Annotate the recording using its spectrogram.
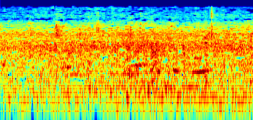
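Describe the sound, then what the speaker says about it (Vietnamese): Heavy rain pours down steadily at an outdoor racing event in Can Tho, a dense, loud, unbroken hiss of falling water filling the whole moment without pauses. "Mưa tầm tã."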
